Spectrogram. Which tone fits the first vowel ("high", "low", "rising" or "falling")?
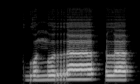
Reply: low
